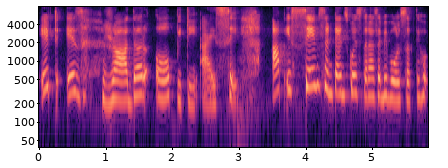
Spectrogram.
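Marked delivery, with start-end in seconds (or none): 0.0-3.0 very slow, word by word; slow dictated sentence; slow dictation. Shown as a demonstration. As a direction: read the sentence out for copying. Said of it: "next sentence क्या है".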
